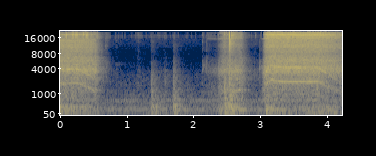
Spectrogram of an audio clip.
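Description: Power drill backing screws out of an older large battery charger, bursts of whining motor that rise and stop, with brief gaps of quiet handling between them.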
